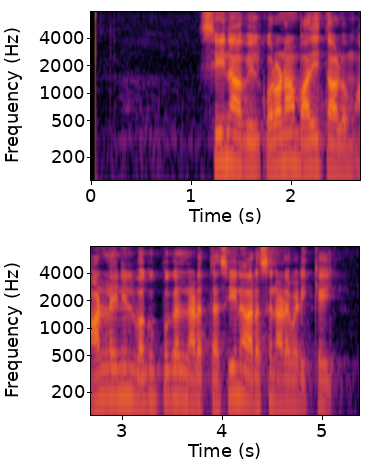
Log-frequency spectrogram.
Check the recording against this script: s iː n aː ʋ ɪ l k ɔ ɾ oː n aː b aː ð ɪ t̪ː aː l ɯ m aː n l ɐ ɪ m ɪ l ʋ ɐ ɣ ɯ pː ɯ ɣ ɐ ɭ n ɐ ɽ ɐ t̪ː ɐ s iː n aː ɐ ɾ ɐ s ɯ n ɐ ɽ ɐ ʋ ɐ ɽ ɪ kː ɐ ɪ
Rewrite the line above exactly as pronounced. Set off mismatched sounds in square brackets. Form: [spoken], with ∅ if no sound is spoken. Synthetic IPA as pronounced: s iː n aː ʋ ɪ l k ɔ ɾ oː n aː b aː ð ɪ t̪ː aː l ɯ m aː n l ɐ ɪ [n] ɪ l ʋ ɐ ɣ ɯ pː ɯ ɣ ɐ ɭ n ɐ ɽ ɐ t̪ː ɐ s iː n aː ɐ ɾ ɐ s ɯ n ɐ ɽ ɐ ʋ ɐ ɽ ɪ kː ɐ ɪ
